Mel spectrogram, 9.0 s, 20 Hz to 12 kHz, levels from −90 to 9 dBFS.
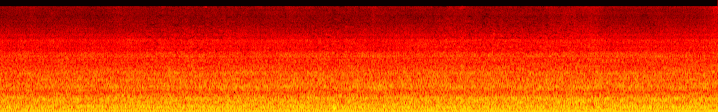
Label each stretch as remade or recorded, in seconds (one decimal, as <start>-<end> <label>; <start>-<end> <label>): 0.0-1.8 remade; 1.8-3.0 recorded; 3.0-3.9 remade; 3.9-4.5 recorded; 4.5-5.4 remade; 5.4-7.2 recorded; 7.2-9.0 remade

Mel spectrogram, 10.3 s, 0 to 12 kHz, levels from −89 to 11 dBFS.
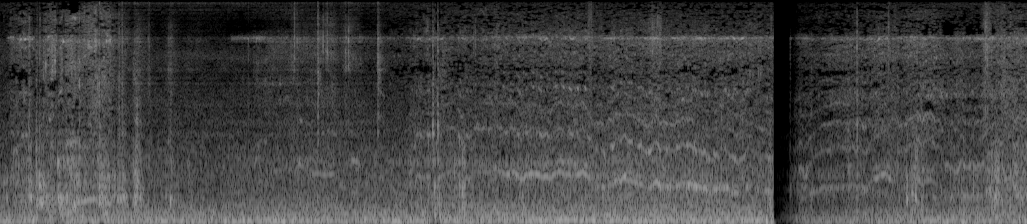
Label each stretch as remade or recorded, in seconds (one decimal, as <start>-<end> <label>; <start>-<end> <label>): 0.0-1.2 recorded; 1.2-3.9 remade; 3.9-10.3 recorded

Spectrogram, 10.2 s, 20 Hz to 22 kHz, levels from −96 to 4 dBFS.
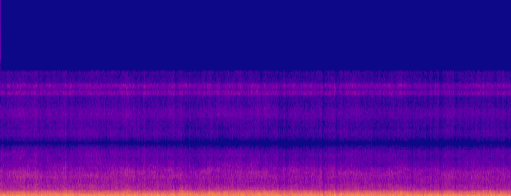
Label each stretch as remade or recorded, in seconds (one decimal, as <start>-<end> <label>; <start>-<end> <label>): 0.0-6.0 remade; 6.0-6.8 recorded; 6.8-10.2 remade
